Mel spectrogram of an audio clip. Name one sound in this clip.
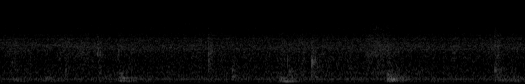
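Small objects knock softly on a table.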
